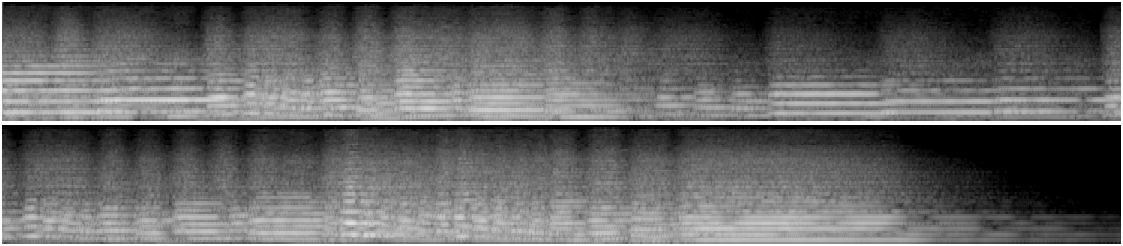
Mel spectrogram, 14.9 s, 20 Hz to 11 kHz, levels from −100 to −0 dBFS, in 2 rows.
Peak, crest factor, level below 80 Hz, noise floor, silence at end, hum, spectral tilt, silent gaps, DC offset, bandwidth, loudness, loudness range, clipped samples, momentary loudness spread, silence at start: -6 dBFS; 18 dB; -68 dBFS; -66 dBFS; 1.05 s; none; -7.5 dB/octave; none; under 0.1%; 9.2 kHz; -25 LUFS; 7 LU; under 0.1%; 13 LU; 0 s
